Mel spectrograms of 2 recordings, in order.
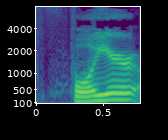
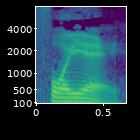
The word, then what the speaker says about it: foyer: The best pronunciation supposedly is foyer and not foyer, which sounds more affected, supposedly.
